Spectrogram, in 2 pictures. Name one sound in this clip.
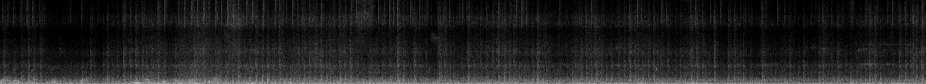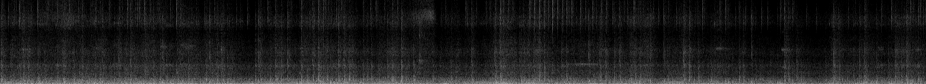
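A bus engine rumbles steadily as the bus drives along a road.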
